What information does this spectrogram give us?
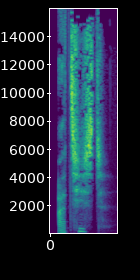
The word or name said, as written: ARTISTERS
